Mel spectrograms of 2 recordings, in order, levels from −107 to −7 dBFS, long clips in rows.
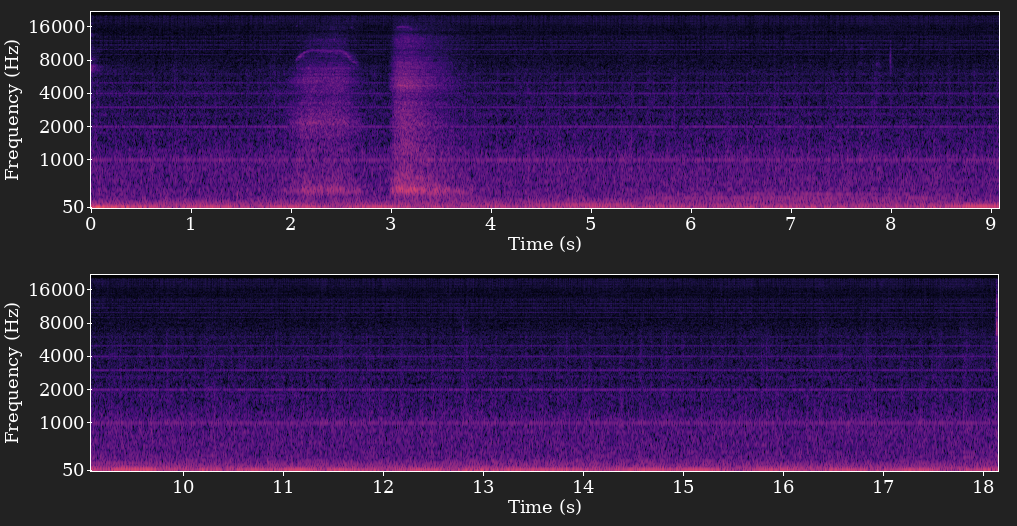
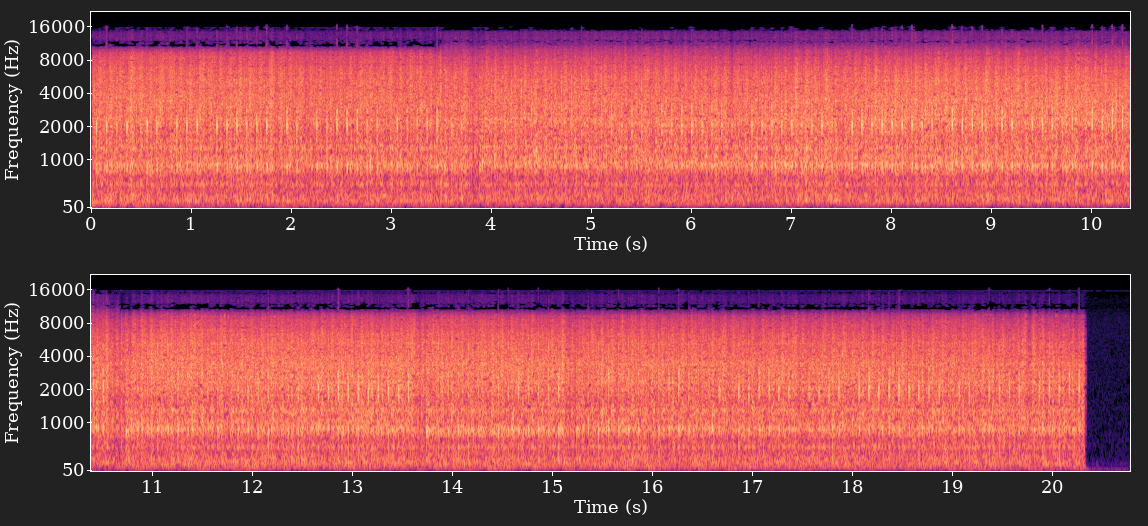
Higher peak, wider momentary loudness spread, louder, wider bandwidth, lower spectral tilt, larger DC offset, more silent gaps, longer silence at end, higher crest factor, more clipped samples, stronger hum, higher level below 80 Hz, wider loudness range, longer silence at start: second, -34 dBFS vs 0 dBFS; first, 6 LU vs 3 LU; second, -60 LUFS vs -16 LUFS; first, over 20 kHz vs 16.5 kHz; first, -4.5 dB/octave vs 0 dB/octave; neither; neither; second, 0 s vs 0.45 s; about the same, 22 dB vs 18 dB; neither; neither; about the same, -58 dBFS vs -60 dBFS; about the same, 5 LU vs 3 LU; about the same, 0 s vs 0 s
